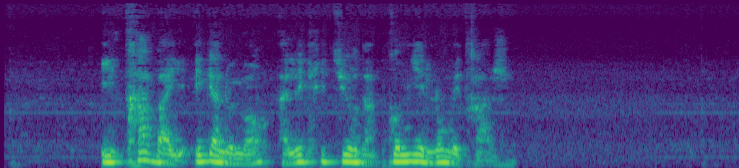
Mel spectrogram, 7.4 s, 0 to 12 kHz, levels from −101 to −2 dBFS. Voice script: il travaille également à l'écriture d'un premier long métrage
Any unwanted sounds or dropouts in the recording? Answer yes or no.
no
